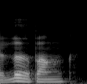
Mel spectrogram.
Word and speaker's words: 樂邦: 那我觉得乐邦它更接近原始的法文的这个发音。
